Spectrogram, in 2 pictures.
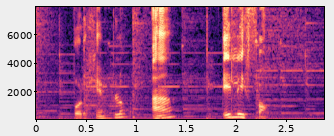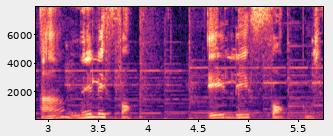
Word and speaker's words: éléphant: La PH es un caso raro, digamos, se pronuncia como si fuera una F. Por ejemplo, un éléphant.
